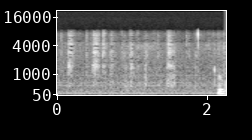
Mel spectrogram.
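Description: Marker pen writing a word on paper: a run of short, faint strokes of the tip on the sheet.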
